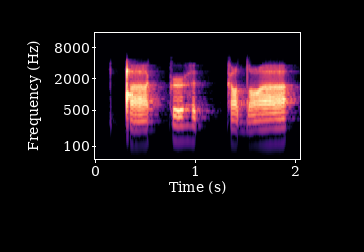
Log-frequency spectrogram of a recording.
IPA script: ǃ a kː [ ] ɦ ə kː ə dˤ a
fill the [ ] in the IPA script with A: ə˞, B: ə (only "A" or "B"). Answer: A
